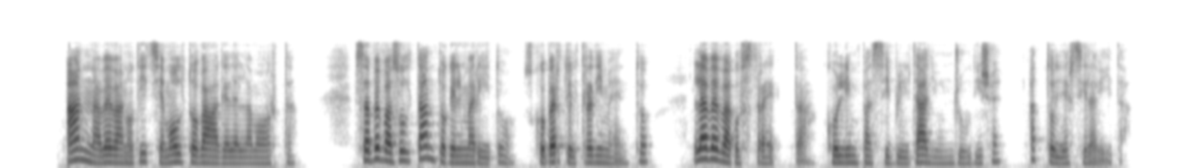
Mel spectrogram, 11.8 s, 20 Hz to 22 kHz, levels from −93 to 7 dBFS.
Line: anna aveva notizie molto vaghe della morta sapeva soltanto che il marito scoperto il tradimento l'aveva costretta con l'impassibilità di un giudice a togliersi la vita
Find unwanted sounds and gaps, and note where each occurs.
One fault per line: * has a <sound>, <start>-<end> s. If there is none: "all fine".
all fine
